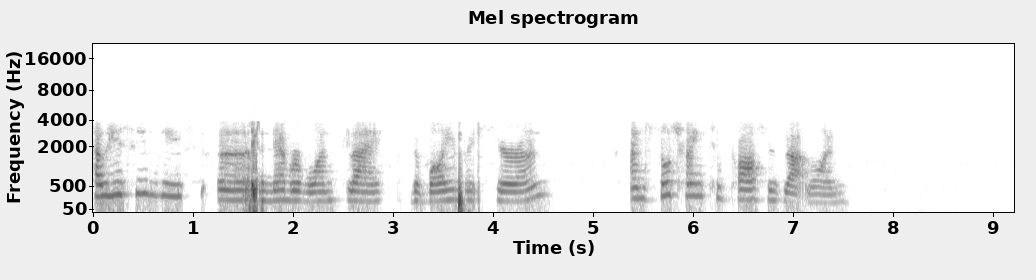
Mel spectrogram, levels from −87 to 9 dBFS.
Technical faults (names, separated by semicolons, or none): GSM full-rate codec; GSM bit errors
